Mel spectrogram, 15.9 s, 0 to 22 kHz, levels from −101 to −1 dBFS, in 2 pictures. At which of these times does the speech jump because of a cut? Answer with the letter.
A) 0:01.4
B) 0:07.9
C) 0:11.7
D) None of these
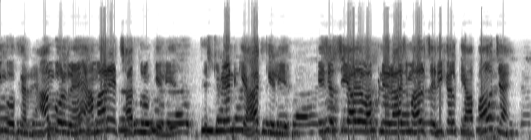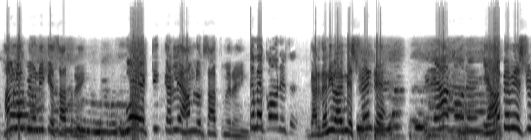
C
